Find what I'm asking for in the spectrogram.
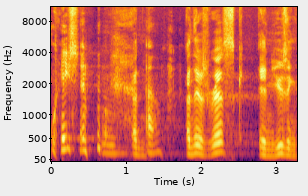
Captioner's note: laughs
